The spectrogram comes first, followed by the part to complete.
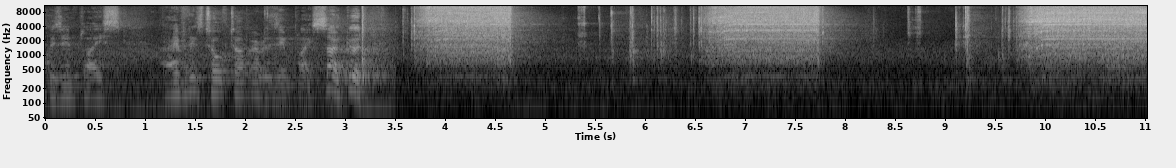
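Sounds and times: cordless power tool whirring: 9.6s - 11.0s.

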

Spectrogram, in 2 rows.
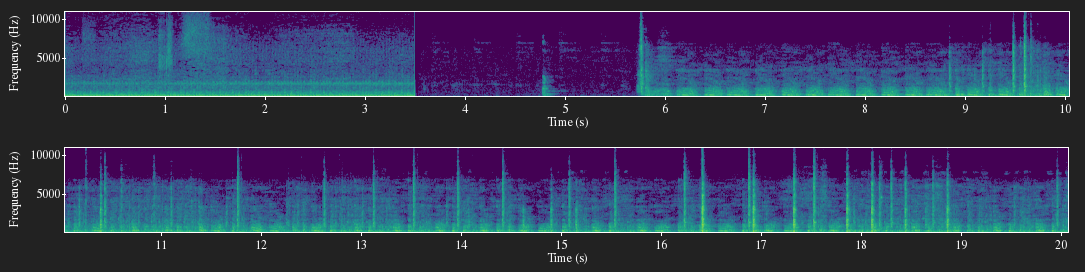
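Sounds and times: diesel engine cranking: 0.0s - 3.5s, 5.7s - 20.0s
sharp diesel knocks: 8.8s - 20.0s.

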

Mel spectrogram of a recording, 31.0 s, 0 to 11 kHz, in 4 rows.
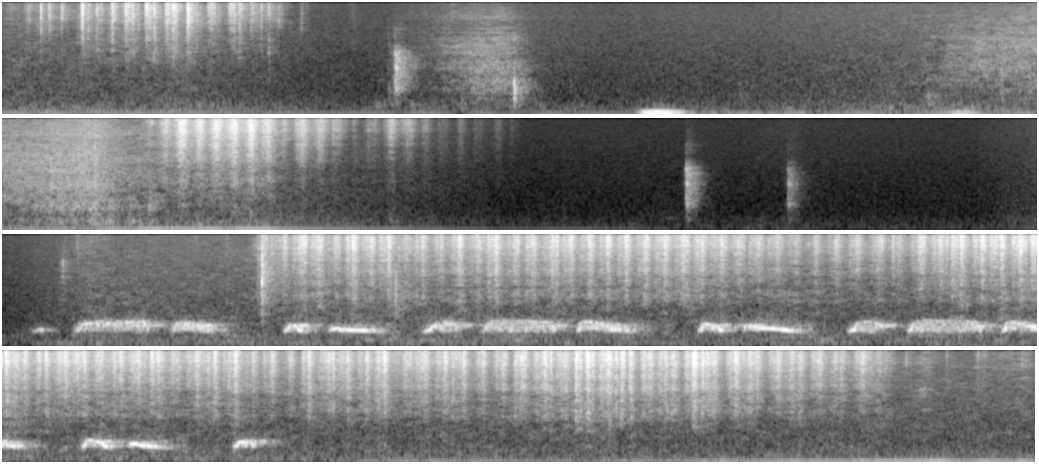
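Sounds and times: grainy rustling hiss: 3.2s - 4.1s, 6.7s - 11.2s, 16.2s - 31.0s
dove-like cooing: 15.8s - 25.5s.

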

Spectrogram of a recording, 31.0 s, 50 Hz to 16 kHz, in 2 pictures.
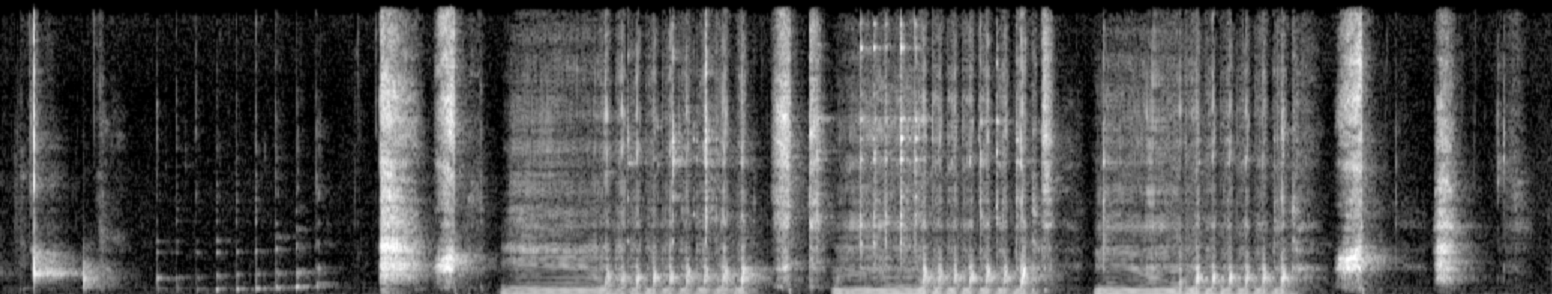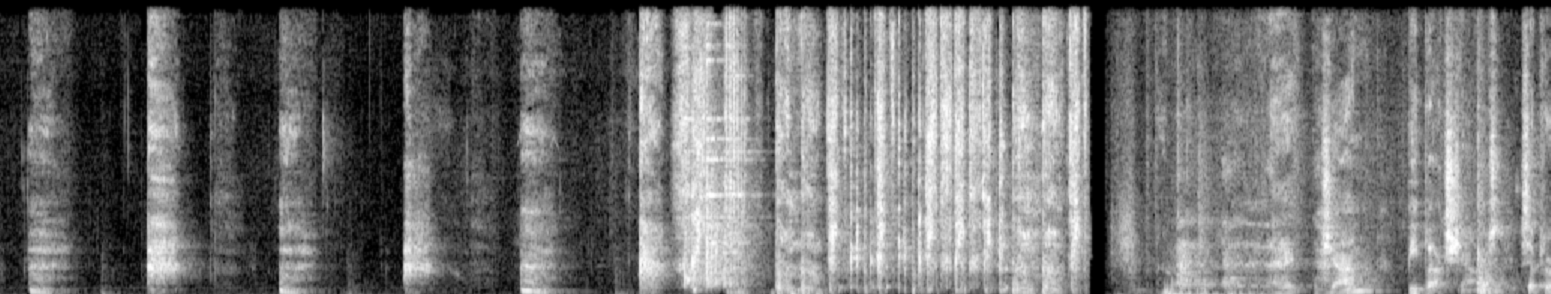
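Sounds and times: beatbox hum: 0.1s - 14.0s, 21.9s - 26.4s.

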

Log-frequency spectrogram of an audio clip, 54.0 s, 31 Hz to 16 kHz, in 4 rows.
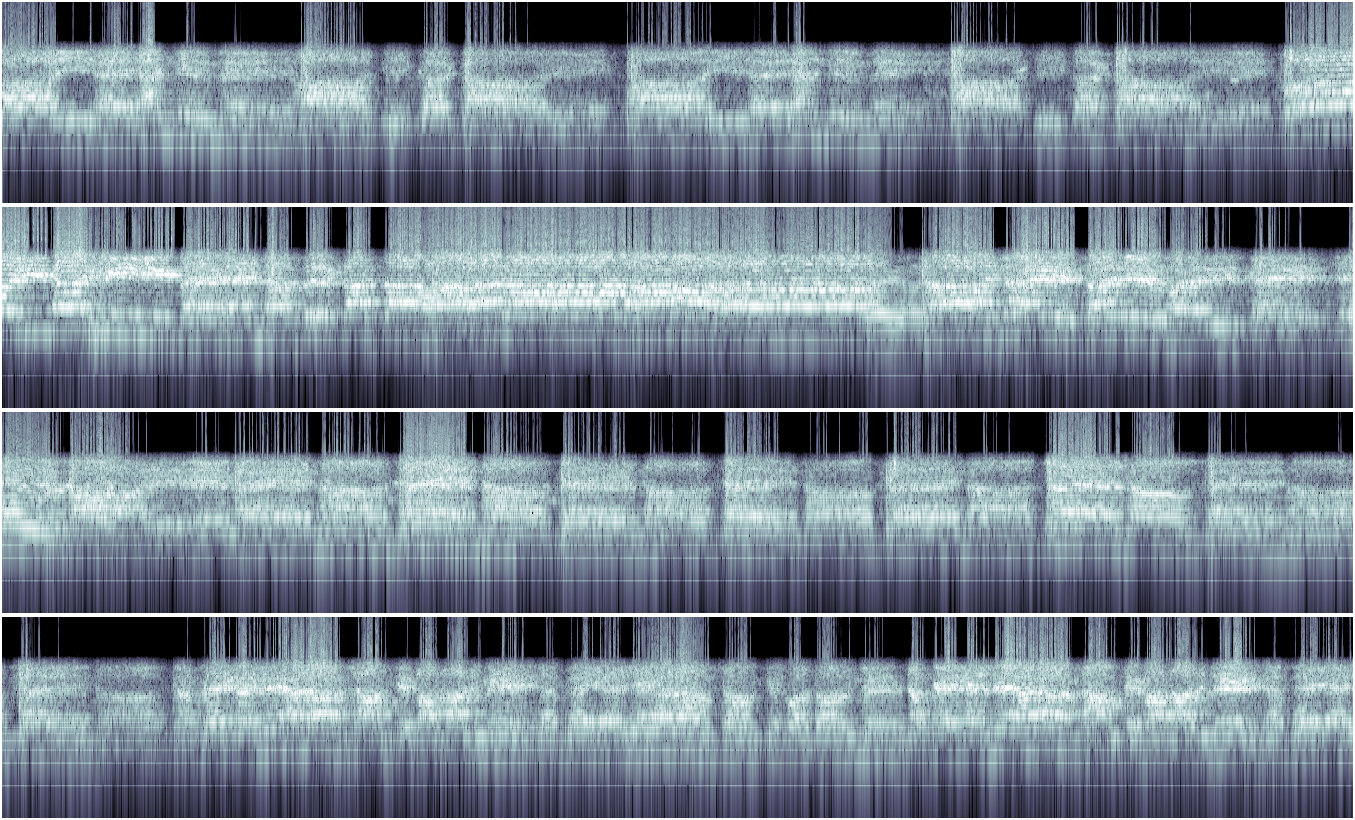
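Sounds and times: men chanting in unison: 0.0s - 54.0s
chest-beating slaps: 6.2s - 6.8s, 9.4s - 10.0s, 11.1s - 12.1s.

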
